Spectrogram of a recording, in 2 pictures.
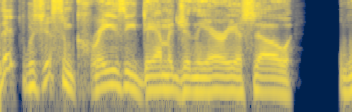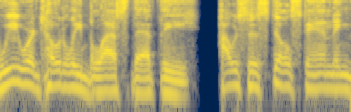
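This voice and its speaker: A man on a casual talk show, telling a long, animated, rambling story about a storm and his week. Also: lowish voice, no echo, studio quality. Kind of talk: casual chat. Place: home in a storm-hit area.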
